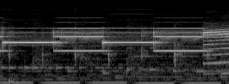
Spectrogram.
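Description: A loud electronic siren stepping between high tones about every half second, the alarm's anti-snatch mode sounding as it should.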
